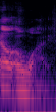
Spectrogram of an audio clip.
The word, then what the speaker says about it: Aloy: and the character's name's Alloy or how do you pronounce it? It's Aloy. Okay. I would hope Aloy. Alloy. It's all, Alloy it's, would it's, be it's, weird. It's emphasis on the al part, I think.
